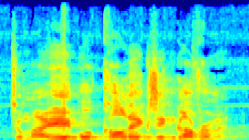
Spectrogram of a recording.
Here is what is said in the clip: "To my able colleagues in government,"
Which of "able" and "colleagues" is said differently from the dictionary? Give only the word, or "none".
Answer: none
